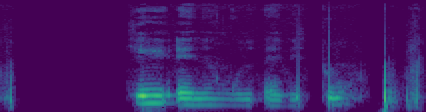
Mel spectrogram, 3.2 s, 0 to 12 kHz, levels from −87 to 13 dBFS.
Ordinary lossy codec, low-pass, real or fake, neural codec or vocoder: AAC, 32 kbps; 10.8 kHz; real; none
